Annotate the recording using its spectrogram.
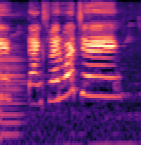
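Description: A child's voice singing in short held notes over background music, fading out near the end.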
